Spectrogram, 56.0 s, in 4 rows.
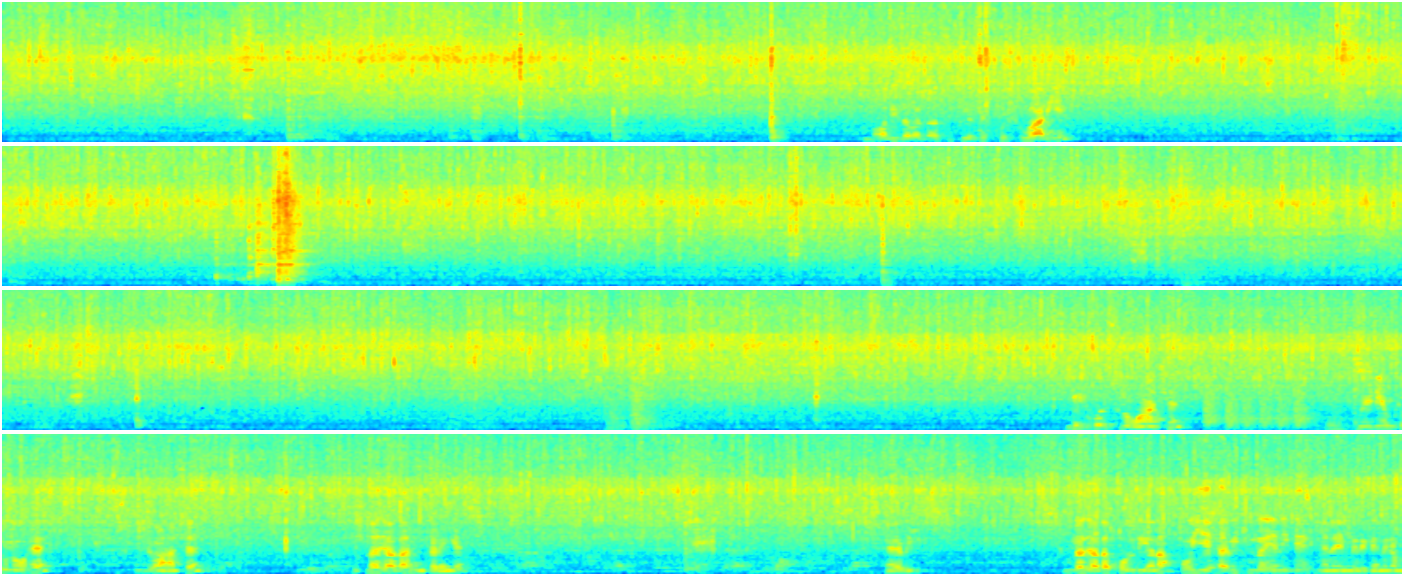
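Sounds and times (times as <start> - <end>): chillies sizzling in oil: 0.0 - 56.0
spatula scraping and stirring: 2.2 - 6.9, 25.0 - 27.3, 28.3 - 29.6, 48.8 - 49.3
metal utensil knocking on pan: 16.4 - 17.1, 40.0 - 41.5.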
